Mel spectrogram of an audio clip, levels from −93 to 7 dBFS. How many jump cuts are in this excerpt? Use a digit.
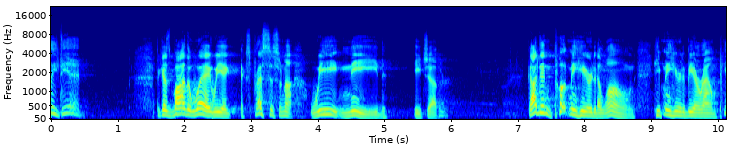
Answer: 3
